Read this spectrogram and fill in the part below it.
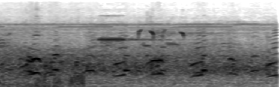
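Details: A flock of wild geese giving loud nasal one-syllable honks, several birds overlapping, with a few higher whistled notes among the clamour.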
